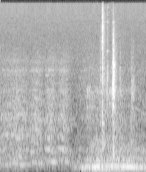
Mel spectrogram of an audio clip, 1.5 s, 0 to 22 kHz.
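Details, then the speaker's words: 1999 Jaguar XK 4.0 V8 after crank-no-start issue: brief crank, then catches at once and settles into a steady, angry-sounding low rumble with a very noisy exhaust; engine starts cleanly. "yep straight away it fired up and then drive like that I'm just going to take it for a little spin just make sure that everything works listen to it it's pretty angry sounding"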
